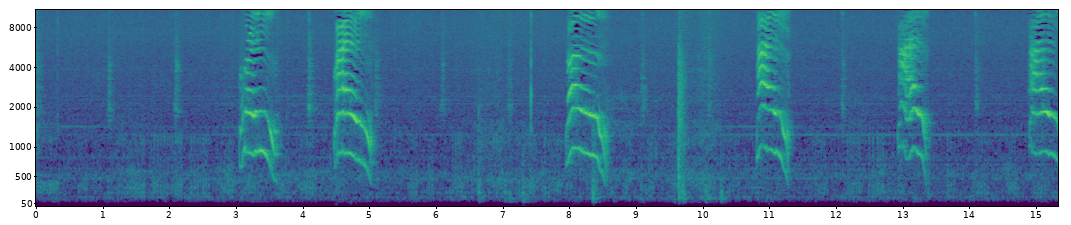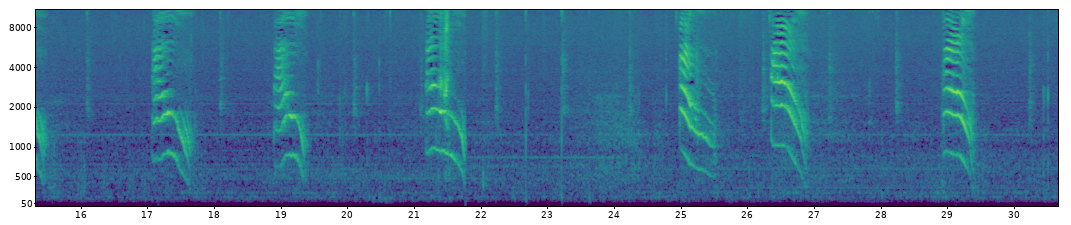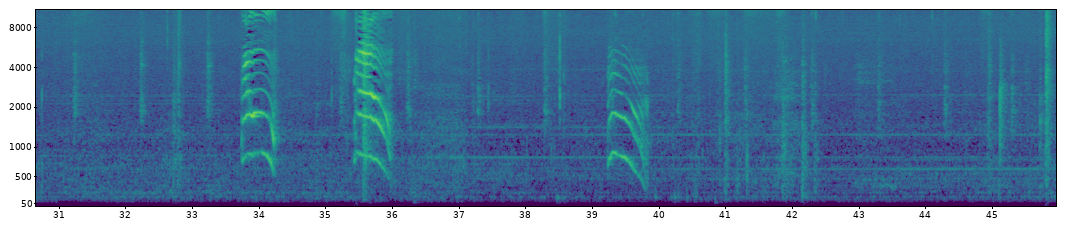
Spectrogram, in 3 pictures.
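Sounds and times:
kitten mewing: 21.2 - 21.8, 35.4 - 36.0, 39.2 - 39.9.

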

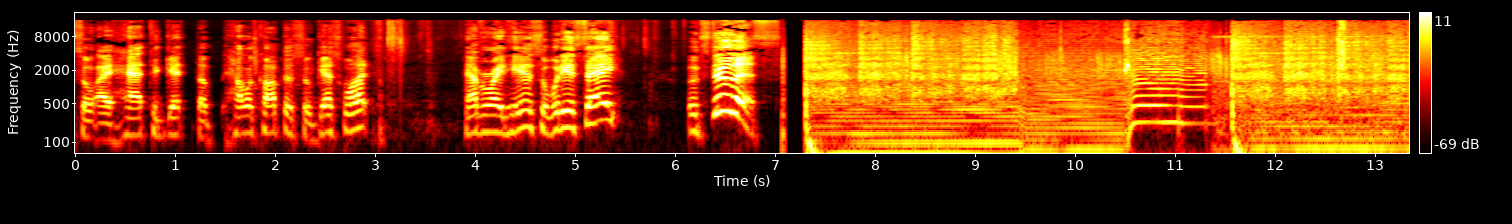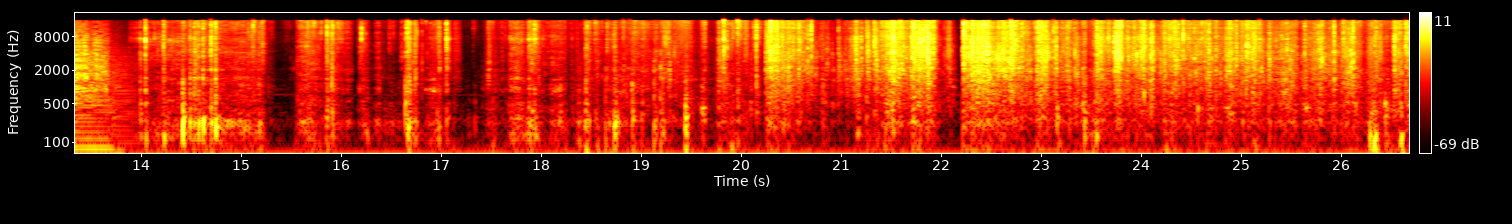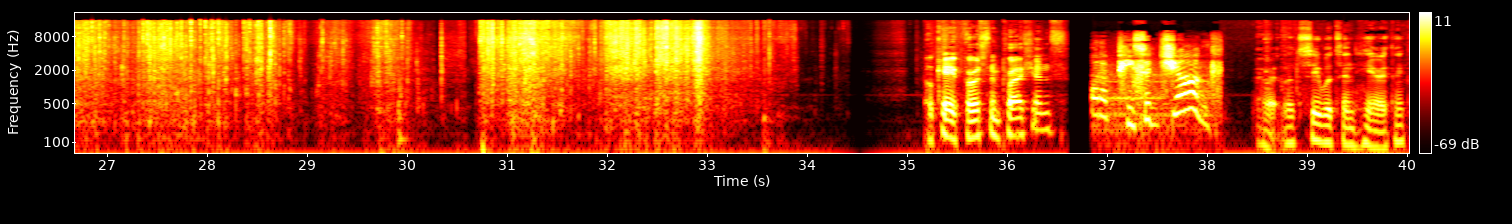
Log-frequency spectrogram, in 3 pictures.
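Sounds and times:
cardboard scraping and knocking: 14.0 - 20.2
packing paper crinkling: 14.1 - 34.3.

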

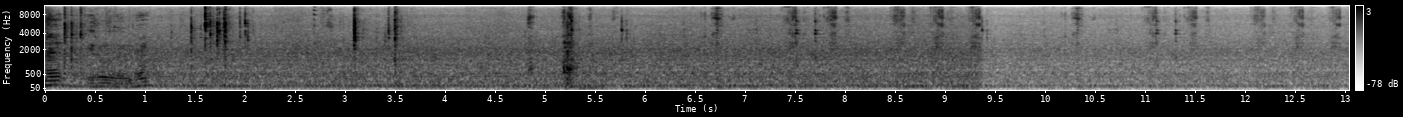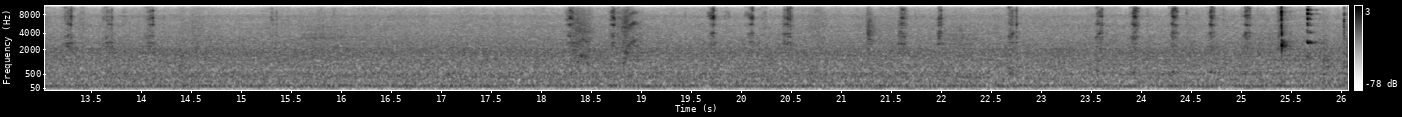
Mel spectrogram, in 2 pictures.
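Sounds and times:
shears cutting fabric: 6.4 - 9.4, 10.2 - 14.2, 18.2 - 25.6.

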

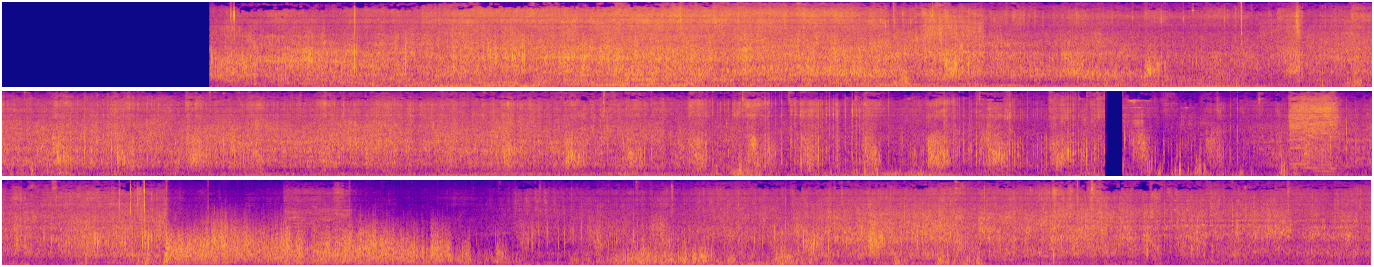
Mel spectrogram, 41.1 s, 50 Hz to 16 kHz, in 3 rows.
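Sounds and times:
vehicle engines humming: 2.1 - 41.0
wind noise on microphone: 2.1 - 41.0.

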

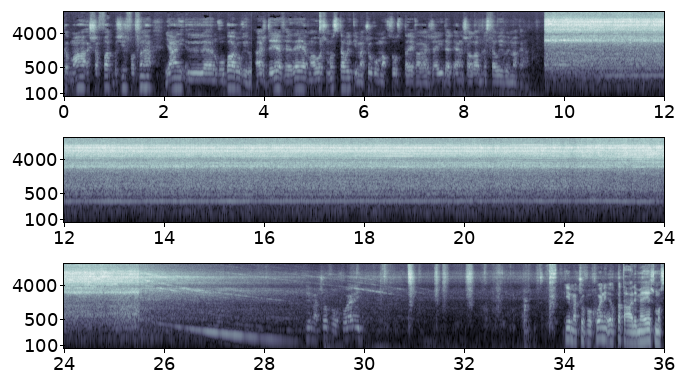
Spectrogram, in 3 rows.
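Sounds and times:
saw motor spinning down: 9.6 - 31.5
circular saw whining: 9.6 - 33.2.

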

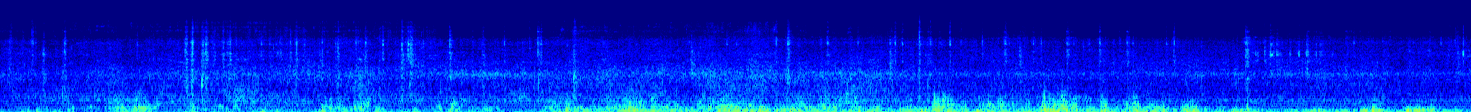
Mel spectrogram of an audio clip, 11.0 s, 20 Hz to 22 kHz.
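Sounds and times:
wind buffeting microphone: 0.0 - 11.0
light ticks and rattles: 5.7 - 11.0.

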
